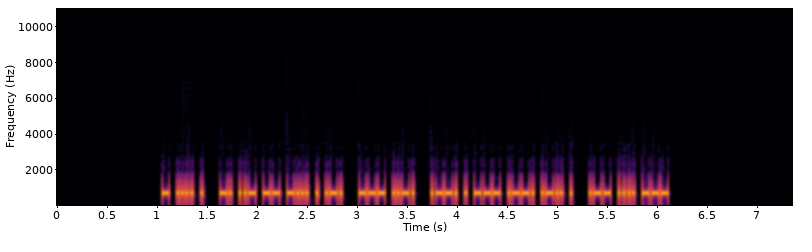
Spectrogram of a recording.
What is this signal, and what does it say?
Morse code, heard as a keyed tone, about 48 wpm, 700 Hz. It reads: THE NUMBER OF PEOPLE WHO
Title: Sets of 5 Words Encore 50wpm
